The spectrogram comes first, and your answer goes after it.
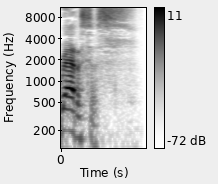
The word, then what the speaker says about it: Radisys: industry, and is currently an engineering manager with Radisys. Did I pronounce that correctly?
